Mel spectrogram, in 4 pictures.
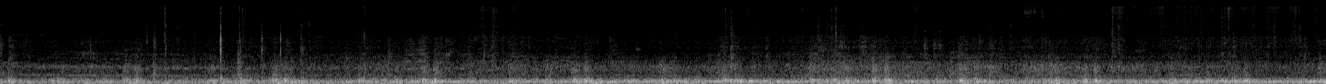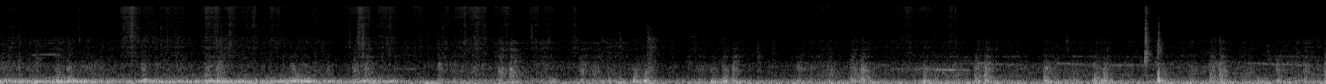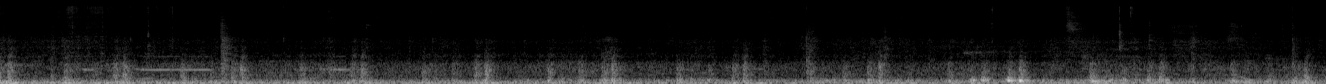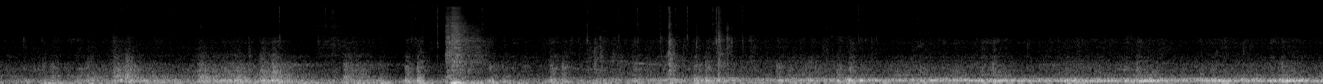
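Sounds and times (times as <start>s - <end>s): train wheels rumbling on rail: 0.0s - 53.0s
rail-joint clicks: 13.1s - 48.8s.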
